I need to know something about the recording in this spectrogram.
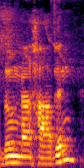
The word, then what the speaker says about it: Bunnahabhain: Here at Bunah Havin, pronounced Bunah Havin.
